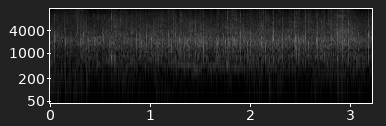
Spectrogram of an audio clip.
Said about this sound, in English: And you can applaud that.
